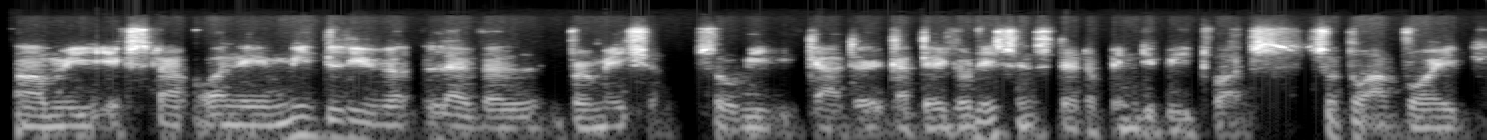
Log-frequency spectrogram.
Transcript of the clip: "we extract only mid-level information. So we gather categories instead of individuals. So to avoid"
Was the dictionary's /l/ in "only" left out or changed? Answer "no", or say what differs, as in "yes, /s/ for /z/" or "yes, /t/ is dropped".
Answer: yes, /l/ is dropped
